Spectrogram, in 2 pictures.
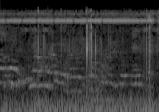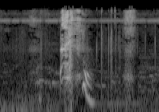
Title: Wide Nose Sneezes Philippines.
